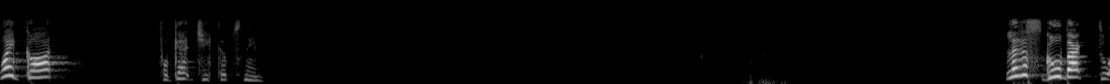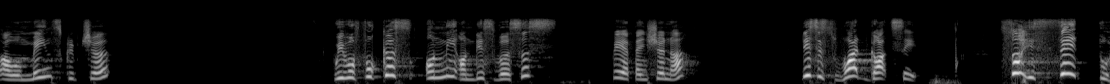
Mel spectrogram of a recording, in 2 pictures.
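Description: A young woman speaks with animation through a headset microphone.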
